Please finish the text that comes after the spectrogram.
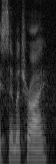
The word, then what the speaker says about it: symmetry: frame thy fearful symmetry by the way SYM it used to say symmetry so and that makes it rhyme that's the way you pronounce that word Once Upon a Time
